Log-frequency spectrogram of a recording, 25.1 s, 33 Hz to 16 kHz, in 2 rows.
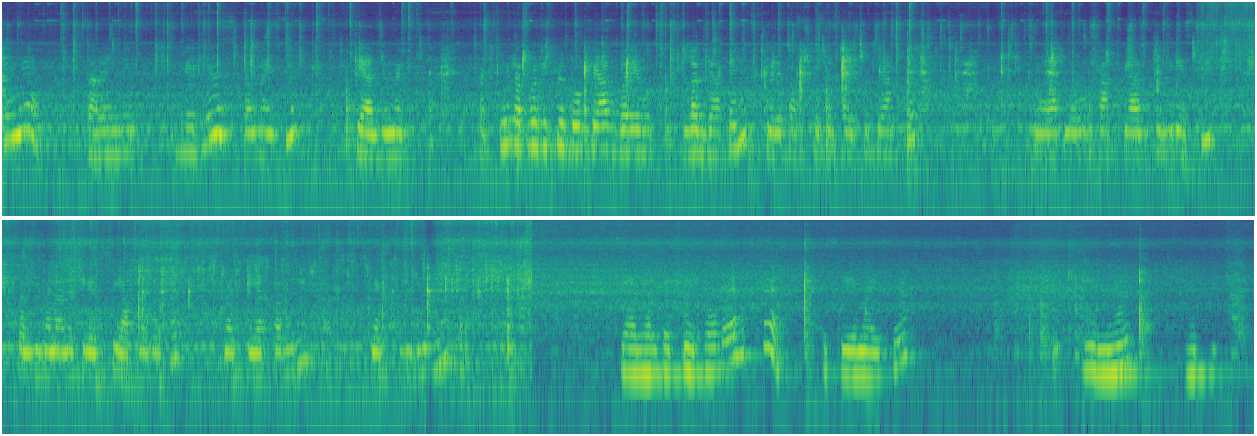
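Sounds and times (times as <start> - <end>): onions sizzling in oil: 0.0 - 25.0
metal spatula scraping pan: 4.2 - 4.6, 24.7 - 25.0.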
